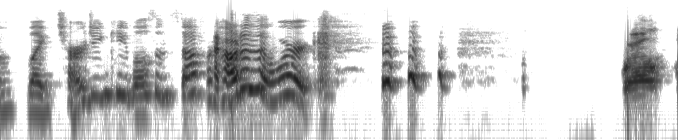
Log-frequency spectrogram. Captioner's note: chuckles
